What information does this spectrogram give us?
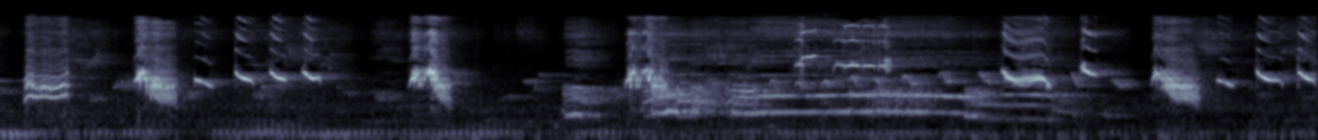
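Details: Young Oriental magpie-robin in a cage delivering clipped chirps and rasping notes, then a long sustained whistled tone layered with softer warbling, with faint background hum.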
